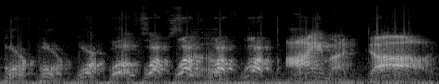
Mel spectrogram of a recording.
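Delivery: dog barking words, hushed then loud; talking dog voice. Acted. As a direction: play a deranged talking dog. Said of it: "It says".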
